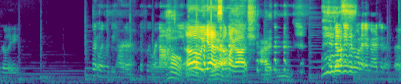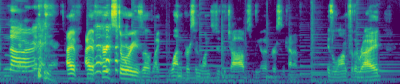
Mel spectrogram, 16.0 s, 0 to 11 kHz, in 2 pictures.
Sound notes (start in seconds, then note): 4.1 laughing, hootin and hollerin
